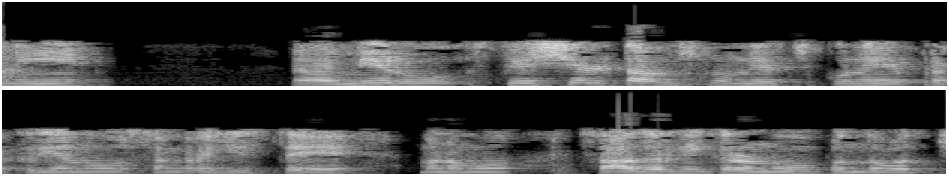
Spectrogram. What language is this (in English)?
Telugu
